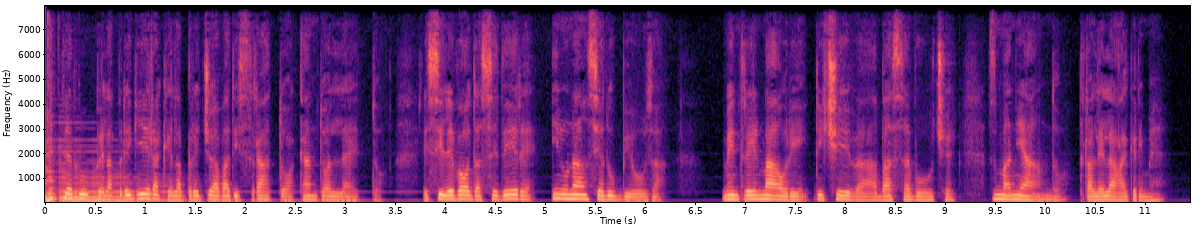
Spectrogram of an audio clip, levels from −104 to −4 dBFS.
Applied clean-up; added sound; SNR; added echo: neural mask model RNNoise.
